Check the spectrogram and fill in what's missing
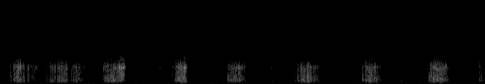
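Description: A cotton swab scratches and pokes inside the round hole of a small pink plastic clothespin held in one hand. It makes a series of short, soft, dry scratching bursts at an uneven pace, muffled and centered in the midrange with almost no high end, separated by quiet gaps.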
